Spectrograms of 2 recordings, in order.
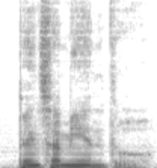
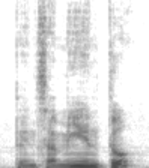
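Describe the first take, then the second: First: The pitch falls at the end of the word. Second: The pitch rises at the end of the word. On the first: "se escucha hacia abajo" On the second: "se escucha hacia arriba"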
